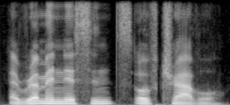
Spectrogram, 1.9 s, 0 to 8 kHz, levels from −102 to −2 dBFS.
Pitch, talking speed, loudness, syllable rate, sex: 130 Hz, 125 wpm, -17 LUFS, 5.2 syllables/s, male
